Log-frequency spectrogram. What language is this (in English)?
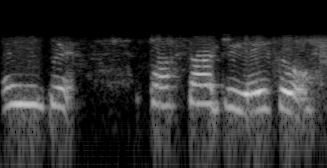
Manipuri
